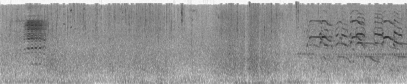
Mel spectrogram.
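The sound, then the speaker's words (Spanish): Sheep or goats bleat as a herd is gathered. A few faint bleats rise over a constant noisy background, one early and a cluster near the end. “Ahora recoged el rebaño.”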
